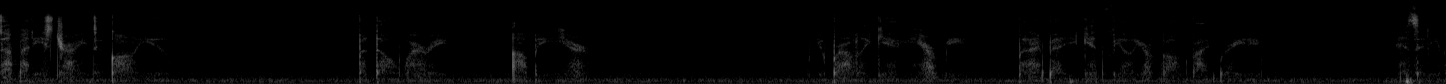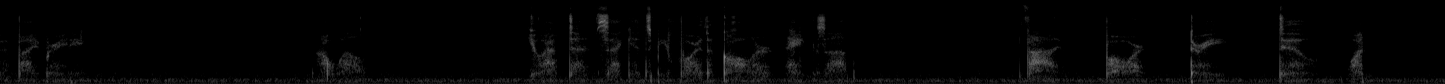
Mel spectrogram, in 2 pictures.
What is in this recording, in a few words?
Whispers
